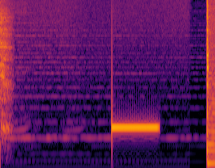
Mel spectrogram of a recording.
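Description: A single steady electronic telephone-style beep, about half a second long, a little past halfway, at the end of a voicemail-style spoken message in a song's intro, over a faint held music tone.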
